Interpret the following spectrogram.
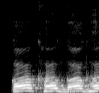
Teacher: क वर्ग की ध्वनियां जो है कंठ में आती हैं, कंठ से इनका उच्चारण होता है, कंठ ध्वनियां कहा जाता है इनको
